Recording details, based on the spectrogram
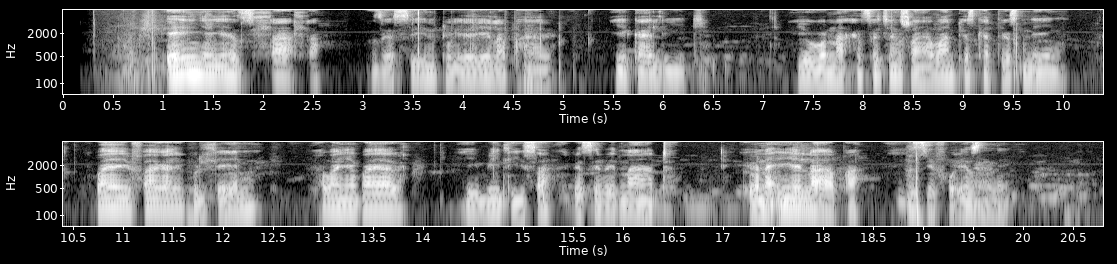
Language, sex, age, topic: North Ndebele, male, 25-35, health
